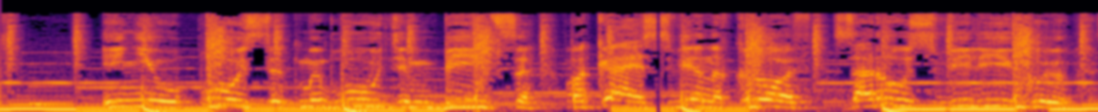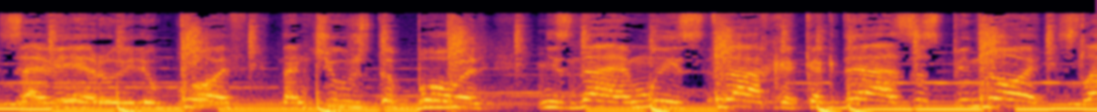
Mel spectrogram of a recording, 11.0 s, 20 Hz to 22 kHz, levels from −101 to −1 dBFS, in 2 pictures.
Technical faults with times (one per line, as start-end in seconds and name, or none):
3.28-3.30 gap at a join of encoded pieces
